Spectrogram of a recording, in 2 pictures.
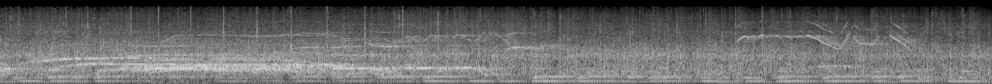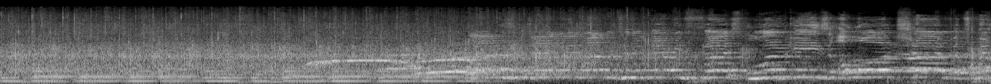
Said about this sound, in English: And while I play it, I want you to applaud, sing along if you know the words, there are none.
